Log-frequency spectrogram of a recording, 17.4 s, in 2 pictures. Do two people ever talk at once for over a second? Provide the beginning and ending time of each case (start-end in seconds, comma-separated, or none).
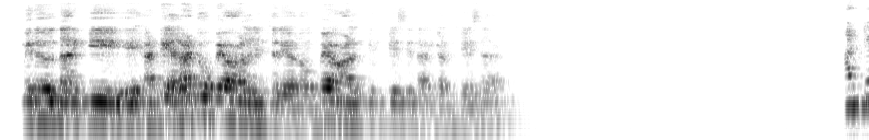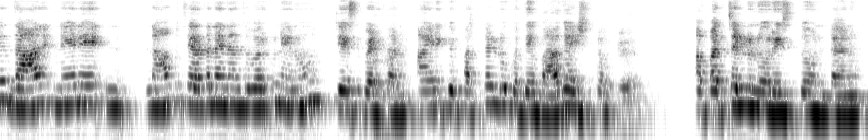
none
